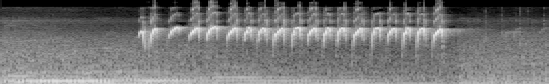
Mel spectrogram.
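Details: Mantenan (pied bushchat) song used as a masteran training recording: one fast burst of about fifteen sharp, high, clipped notes, evenly repeated for about a second and a half, over faint low background hum.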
